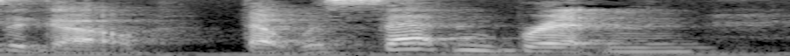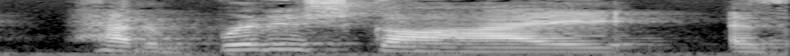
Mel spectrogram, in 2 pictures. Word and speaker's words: Britain: when I'm filming in Britain, that I try to say Britain instead of Britain. Pronounce those T's.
